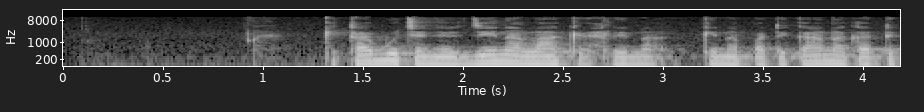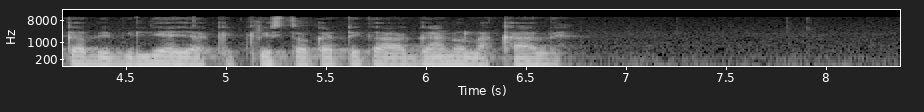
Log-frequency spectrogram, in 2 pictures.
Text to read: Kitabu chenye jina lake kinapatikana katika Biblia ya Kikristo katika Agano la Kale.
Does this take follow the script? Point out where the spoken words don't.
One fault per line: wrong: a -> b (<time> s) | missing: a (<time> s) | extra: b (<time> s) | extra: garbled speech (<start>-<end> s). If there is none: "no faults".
no faults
